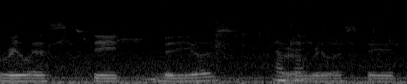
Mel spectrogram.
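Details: Expressive aphasia with oral apraxia and right-sided paralysis in a man after an unexpected hemorrhagic stroke at age 27, following an intensive speech program.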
